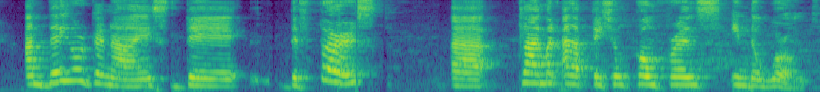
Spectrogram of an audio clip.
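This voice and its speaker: Raised and projected, a woman's high-pitched voice carries lively intonation over music in the background. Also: moderate pace. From Colombia. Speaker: climate adaptation specialist. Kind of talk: interview. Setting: studio.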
